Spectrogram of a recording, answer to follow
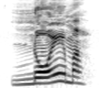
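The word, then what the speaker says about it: νόημα: Y esta palabra se escribe noema con acento en la o se traduce percepción, propósito, intelecto, disposición en sí mismo.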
